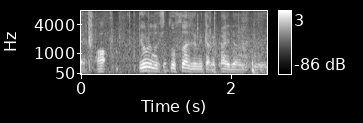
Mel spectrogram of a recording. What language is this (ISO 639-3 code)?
jpn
